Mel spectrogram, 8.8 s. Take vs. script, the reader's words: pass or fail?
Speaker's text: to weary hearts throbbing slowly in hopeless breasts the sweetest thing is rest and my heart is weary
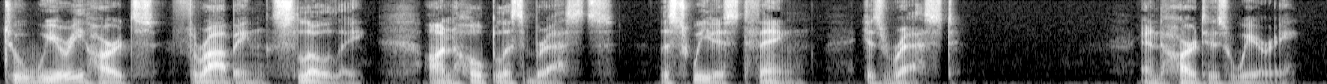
fail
